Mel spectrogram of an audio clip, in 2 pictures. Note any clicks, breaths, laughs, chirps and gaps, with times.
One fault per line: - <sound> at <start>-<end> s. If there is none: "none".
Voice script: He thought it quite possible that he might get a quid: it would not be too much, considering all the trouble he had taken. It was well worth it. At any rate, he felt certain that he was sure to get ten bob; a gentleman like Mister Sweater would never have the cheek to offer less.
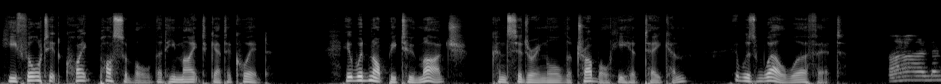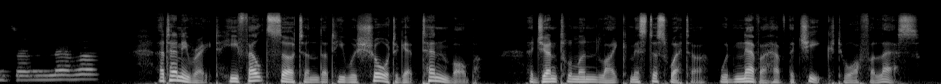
- sigh at 8.9-10.4 s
